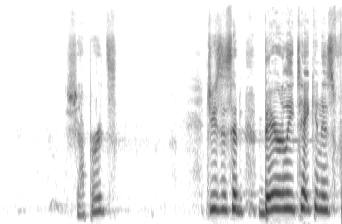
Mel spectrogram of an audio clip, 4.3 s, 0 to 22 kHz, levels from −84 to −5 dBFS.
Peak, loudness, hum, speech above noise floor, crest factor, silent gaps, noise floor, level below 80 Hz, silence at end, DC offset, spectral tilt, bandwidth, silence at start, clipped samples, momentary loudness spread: -12 dBFS; -31 LUFS; none; 45 dB; 20 dB; none; -77 dBFS; under -90 dBFS; 0 s; under 0.1%; -2 dB/octave; over 20 kHz; 0.85 s; under 0.1%; 16 LU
